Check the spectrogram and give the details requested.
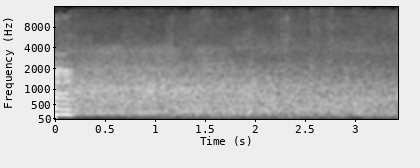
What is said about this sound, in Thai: ฝนตก ฝนตกแบบ เนี่ย ฝนตกเสียงฝนนะ ที่ที่สมุยอะฝนตกอย่างหนักเลย เพราะว่าเห็นไหมเขาบอกว่าพายุมา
